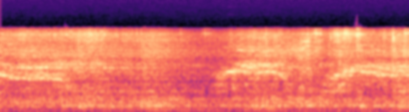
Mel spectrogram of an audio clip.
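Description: Film soundtrack: tense score music with long cries that rise and fall in pitch, the last two starting about two seconds in and again near the end.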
